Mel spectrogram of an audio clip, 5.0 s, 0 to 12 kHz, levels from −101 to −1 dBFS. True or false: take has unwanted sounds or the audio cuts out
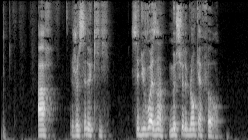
false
